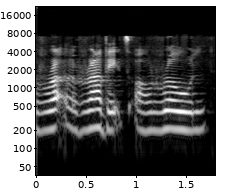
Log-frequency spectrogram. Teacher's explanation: where you're curling the tongue back onto the palate there should be no curling of the tip the tongue back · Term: english r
